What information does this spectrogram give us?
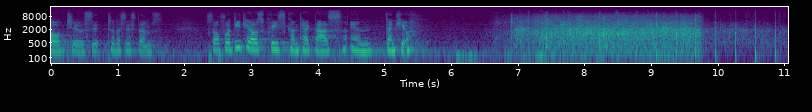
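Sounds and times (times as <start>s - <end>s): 
speech: 0.0s - 5.6s
audience applause: 6.6s - 11.0s.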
